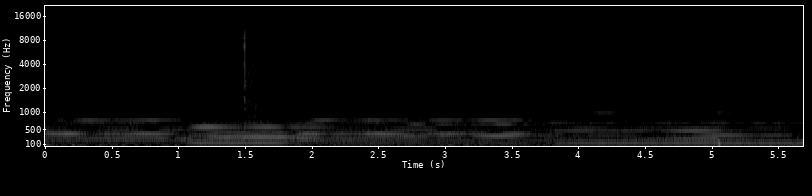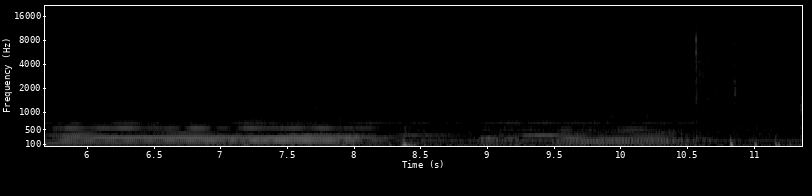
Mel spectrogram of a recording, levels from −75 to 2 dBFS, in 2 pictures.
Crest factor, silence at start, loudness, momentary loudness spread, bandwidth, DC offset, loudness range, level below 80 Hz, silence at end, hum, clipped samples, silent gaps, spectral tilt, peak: 24 dB; 0 s; -56 LUFS; 8 LU; 16.5 kHz; under 0.1%; 4 LU; -68 dBFS; 0 s; none; under 0.1%; none; -6 dB/octave; -32 dBFS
